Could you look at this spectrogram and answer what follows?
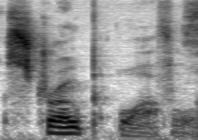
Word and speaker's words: stroopwafel: place and Nancy says it's pronounced stroke waffle she's ruined my world in her comment that says it's not spritz stroke waffle so I think that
